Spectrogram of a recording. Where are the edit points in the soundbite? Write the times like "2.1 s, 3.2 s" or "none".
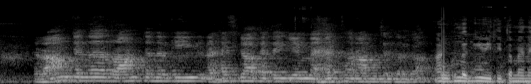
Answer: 4.3 s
